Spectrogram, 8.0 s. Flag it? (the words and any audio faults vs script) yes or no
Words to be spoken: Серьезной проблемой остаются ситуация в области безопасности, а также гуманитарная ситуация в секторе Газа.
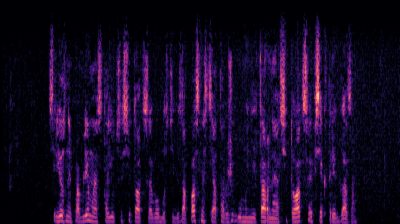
no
